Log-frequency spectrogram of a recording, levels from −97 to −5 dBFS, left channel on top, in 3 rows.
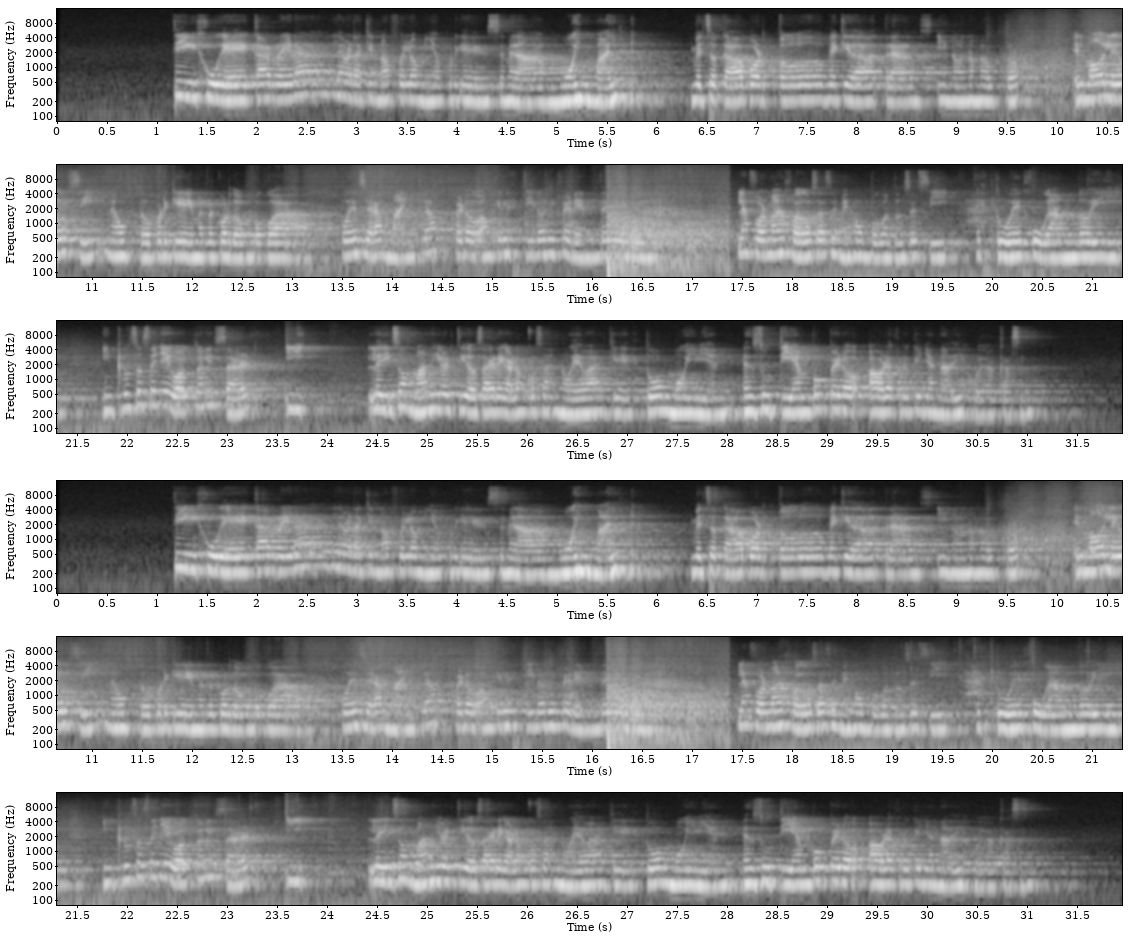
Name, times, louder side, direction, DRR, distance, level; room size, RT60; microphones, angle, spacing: voice 1, 1.2-5.8 6.3-13.2 13.5-16.7 17.3-19.6 19.8-21.4 21.8-23.3 23.6-23.8 24.4-31.1, left 1 dB, 25° left, 3 dB, 2.4 m, -23 dB
sound 1, 9.3-11.9 12.5-17.4, right 1 dB, 5° right, 0.8 m, -30 dB
sound 2, 17.6-24.7, right 2 dB, 40° right, 2.9 m, -43 dB
29.0 x 22.0 x 6.0 m, 2.1 s
head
